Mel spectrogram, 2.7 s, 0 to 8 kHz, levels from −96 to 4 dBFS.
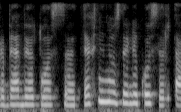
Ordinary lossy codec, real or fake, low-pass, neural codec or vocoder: AAC, 48 kbps; fake; 7.2 kHz; codec, 16 kHz, 4 kbps, FreqCodec, smaller model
